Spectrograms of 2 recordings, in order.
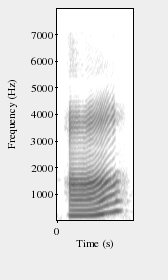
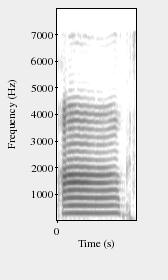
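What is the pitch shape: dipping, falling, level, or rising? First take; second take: rising; level. First: The pitch rises from middle to high. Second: The pitch stays high and level. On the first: "이성은 어떻게 발음해요?" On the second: "일성을 눌러주시면 하고 아이들과 함께 발음"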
